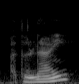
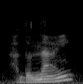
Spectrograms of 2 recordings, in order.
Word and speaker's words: Adonai: La palabra es Adonai, como aparece en la lectura, se pronuncia en la fonética es Adonai. Adonai.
